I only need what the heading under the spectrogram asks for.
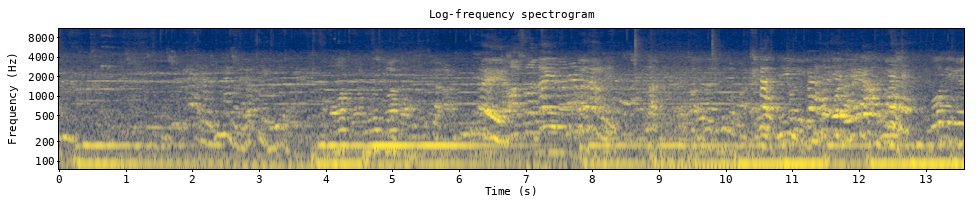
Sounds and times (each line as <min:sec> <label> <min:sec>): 0:00.0 Rainy Day 0:13.5
0:00.0 group of people chatting 0:13.5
